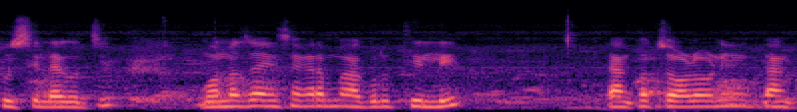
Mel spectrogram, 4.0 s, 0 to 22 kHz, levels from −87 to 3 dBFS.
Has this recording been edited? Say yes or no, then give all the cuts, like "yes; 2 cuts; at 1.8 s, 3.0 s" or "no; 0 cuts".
no; 0 cuts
